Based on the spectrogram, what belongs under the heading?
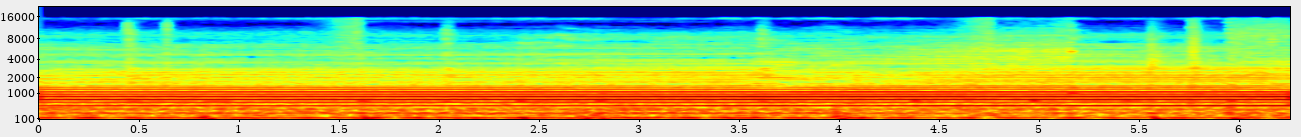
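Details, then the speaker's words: Hair clipper after repair of the cord ground connection that made it cut out when the cable moved, cutting hair: a steady bright buzz with an even hum, small regular dips as it bites; the clipper runs smoothly. "question about our hair clipper it's in perfect condition let's try it with my hair"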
